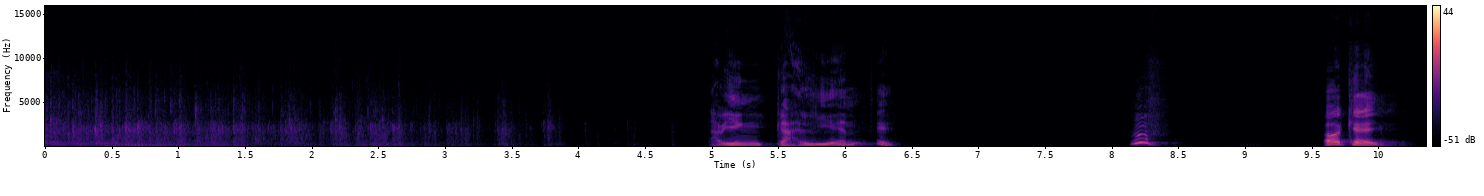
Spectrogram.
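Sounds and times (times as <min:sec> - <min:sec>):
crowd applauding: 0:00.0 - 0:04.8
speech: 0:05.0 - 0:06.5, 0:09.7 - 0:10.2.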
